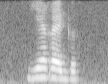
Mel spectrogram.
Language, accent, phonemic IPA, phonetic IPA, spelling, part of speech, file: Armenian, Eastern Armenian, /jeˈʁeɡ/, [jeʁéɡ], եղեգ, noun, Hy-եղեգ.ogg
- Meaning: reed, cane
